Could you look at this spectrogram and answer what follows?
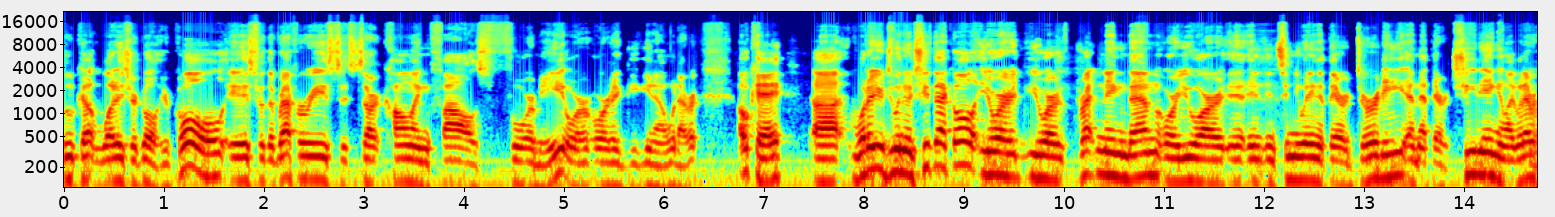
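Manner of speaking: ordinary talk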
